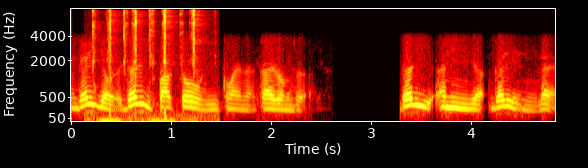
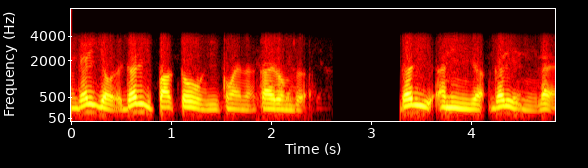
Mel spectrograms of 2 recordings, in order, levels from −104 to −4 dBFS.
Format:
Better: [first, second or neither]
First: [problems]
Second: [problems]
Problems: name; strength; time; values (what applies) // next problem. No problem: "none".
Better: second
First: background sound (Scissors); 1 dB below the speech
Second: none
